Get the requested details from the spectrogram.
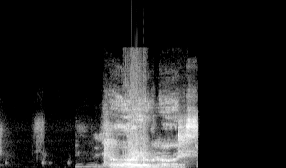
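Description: A young woman talks with animation through an online call.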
